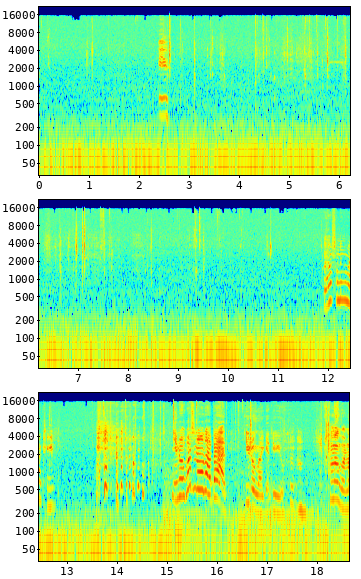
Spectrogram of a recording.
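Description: Candy wrappers crinkle and rustle.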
